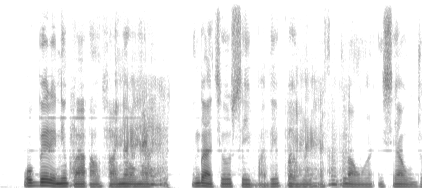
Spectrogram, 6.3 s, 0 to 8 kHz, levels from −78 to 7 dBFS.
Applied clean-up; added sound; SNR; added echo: neural mask model DeepFilterNet 3.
